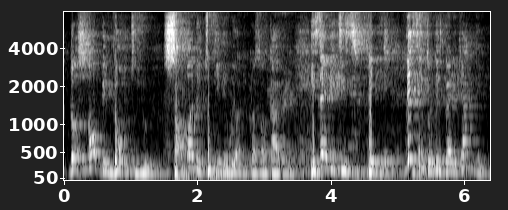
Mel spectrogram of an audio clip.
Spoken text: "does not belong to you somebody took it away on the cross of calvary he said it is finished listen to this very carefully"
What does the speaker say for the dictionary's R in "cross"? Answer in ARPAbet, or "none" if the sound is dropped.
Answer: none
